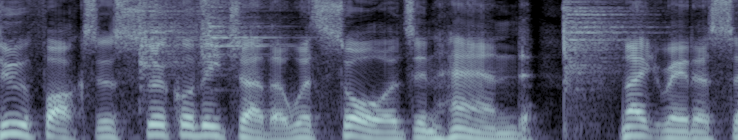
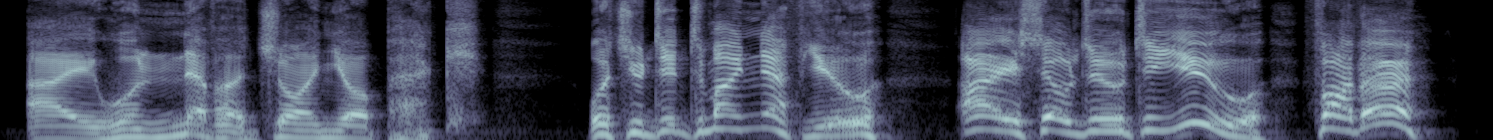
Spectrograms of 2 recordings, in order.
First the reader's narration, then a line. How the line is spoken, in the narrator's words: Raider snarled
